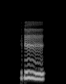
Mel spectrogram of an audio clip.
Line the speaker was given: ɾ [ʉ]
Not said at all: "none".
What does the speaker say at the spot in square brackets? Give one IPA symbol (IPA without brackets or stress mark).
ɘ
